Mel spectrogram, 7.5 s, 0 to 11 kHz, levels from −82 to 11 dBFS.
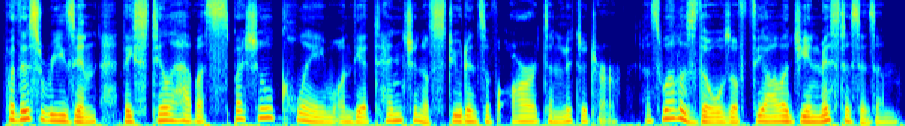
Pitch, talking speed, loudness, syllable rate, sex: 150 Hz, 205 wpm, -18 LUFS, 5.7 syllables/s, female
